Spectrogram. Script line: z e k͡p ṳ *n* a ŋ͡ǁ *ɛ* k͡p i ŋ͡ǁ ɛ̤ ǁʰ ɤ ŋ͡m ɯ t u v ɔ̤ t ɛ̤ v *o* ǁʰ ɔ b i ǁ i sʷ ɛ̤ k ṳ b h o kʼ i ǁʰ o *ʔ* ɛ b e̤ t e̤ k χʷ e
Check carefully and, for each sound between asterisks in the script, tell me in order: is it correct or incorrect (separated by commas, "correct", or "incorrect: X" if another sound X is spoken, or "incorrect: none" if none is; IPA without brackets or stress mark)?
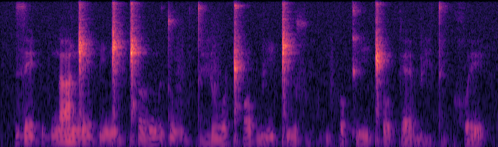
correct, incorrect: e, correct, incorrect: k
